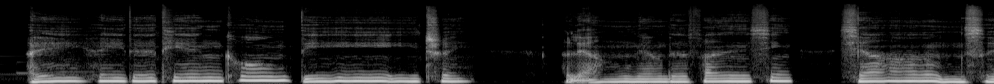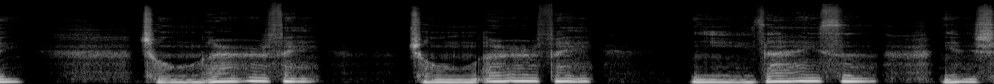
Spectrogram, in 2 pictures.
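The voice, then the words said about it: Soft, quiet singing. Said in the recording (Chinese): “嘴里小声的哼唱起一首歌”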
